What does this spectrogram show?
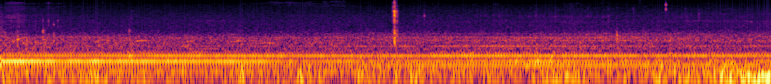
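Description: Steady hum of a motorboat engine running across the water, over low wind and water rumble on the microphone. A single sharp click about three seconds in.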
